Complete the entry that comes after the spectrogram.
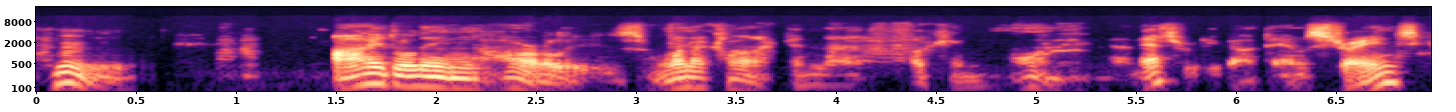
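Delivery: quiet, retold thinking aloud; hushed musing. Man alone at the window hearing motorcycles, quietly suspicious. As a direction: softly puzzle it out to yourself.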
